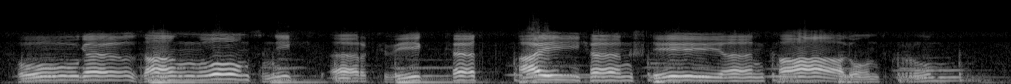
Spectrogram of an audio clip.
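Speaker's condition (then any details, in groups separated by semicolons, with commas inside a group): No condition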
